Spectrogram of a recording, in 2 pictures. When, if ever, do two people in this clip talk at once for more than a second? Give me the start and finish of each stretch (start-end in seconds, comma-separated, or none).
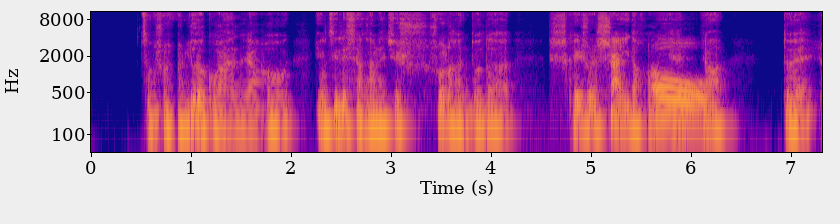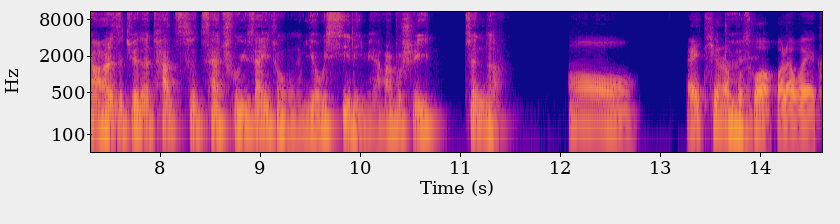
none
